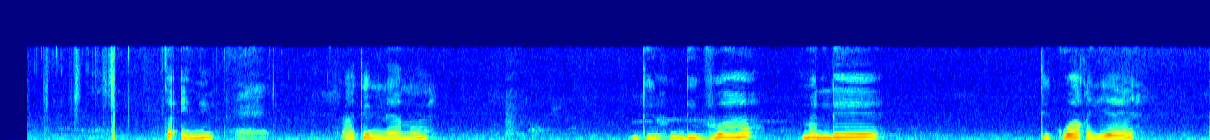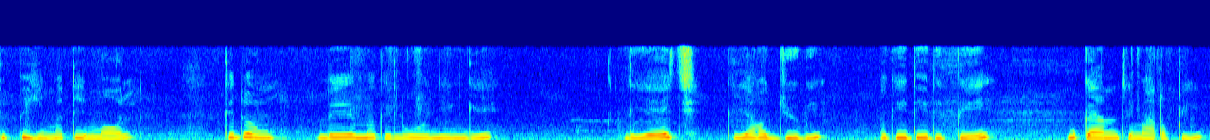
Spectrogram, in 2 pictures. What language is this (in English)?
Acoli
